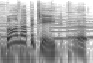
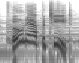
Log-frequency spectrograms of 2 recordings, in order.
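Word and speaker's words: bon appétit: also partake in battles Bon aate oh gosh I pronounced that wrong bone bone Appetit uh SC It Tristan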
